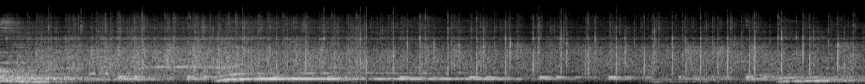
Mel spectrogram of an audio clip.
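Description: A slow song for the dance ends, its singer gliding up into a long held note about two seconds in, while guests applaud with steady clapping throughout.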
